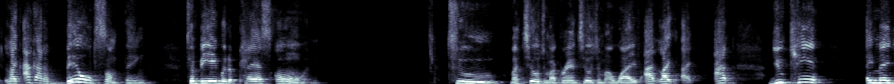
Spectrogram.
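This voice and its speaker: A man's voice: high voice, darkish tone. A man in his fifties speaking earnestly in casual conversation, repeating phrases for emphasis with a lilt. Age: 50s. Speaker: podcast co-host.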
